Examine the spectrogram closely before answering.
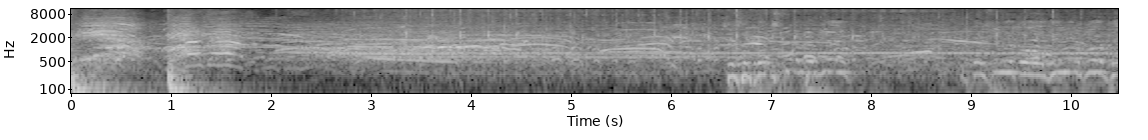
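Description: A large outdoor crowd cheers and shouts excitedly.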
